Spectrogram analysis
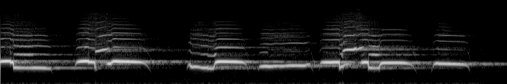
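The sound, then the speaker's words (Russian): A flute plays alone in short, breathy phrases of sustained mid-pitched notes, sliding and wavering between tones, with brief gaps between each attempt. “Ёжик передал флейту зайчику, а потом и белочке.”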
